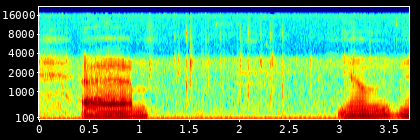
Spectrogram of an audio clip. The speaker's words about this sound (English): Do some talking while I'm typing.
